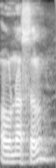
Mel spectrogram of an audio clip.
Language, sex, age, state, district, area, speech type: Assamese, male, 60+, Assam, Dibrugarh, urban, spontaneous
